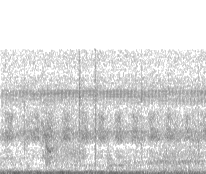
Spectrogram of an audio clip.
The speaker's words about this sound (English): You do this, and immediately her eyes snap back before the sound of cicadas could be heard in the distance.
